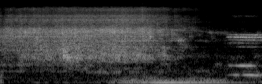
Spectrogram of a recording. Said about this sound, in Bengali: এবার ওই মিক্সির বাটি ধোয়া জল একটু দিয়ে দেওয়া হলো।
